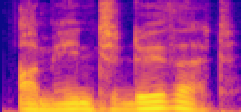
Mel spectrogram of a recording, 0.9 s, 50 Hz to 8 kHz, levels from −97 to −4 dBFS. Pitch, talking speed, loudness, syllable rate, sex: 105 Hz, 330 wpm, -14 LUFS, 6.5 syllables/s, male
